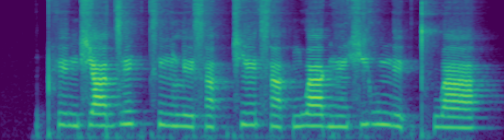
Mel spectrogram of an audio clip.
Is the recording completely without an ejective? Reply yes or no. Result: yes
